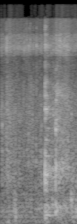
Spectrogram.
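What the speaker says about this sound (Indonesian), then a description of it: "Aduk, jangan sampai gosong." Nasi goreng kebuli ayam (chicken fried rice) is stirred in a hot pan, a constant sizzle broken by a few louder scraping stirs near the end, close and without speech.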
